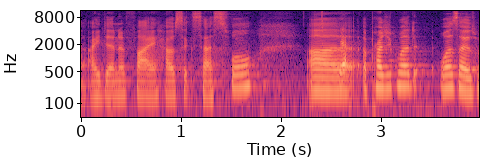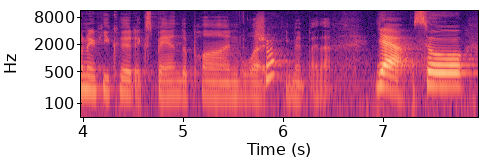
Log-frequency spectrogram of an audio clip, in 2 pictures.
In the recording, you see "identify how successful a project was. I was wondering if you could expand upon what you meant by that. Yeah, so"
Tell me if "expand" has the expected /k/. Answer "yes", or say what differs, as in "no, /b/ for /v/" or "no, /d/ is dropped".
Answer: yes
